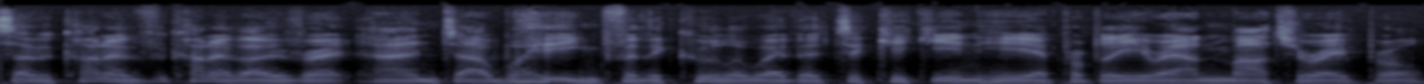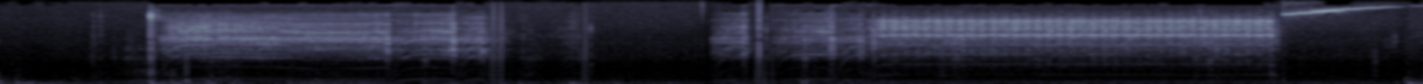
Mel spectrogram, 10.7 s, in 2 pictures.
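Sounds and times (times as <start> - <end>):
speech: 0.0 - 6.2
point-and-shoot film camera motor whirring: 5.8 - 10.6
point-and-shoot film camera shutter click: 5.9 - 7.3, 8.0 - 10.6.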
